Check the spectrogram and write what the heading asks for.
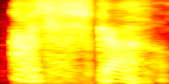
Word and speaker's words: Asuka: It was Rhea Ripley defeating Asuka. Asuka, I go out of my way to say that correctly now.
